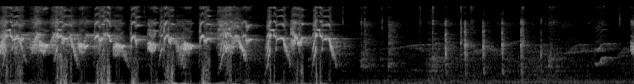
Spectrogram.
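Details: Nias hill myna in the morning: a steady string of strong squawks and downslurred whistles, then fading to scattered faint clicks and soft notes.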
